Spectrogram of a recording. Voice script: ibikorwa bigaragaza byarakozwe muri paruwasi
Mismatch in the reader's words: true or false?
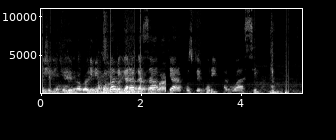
false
